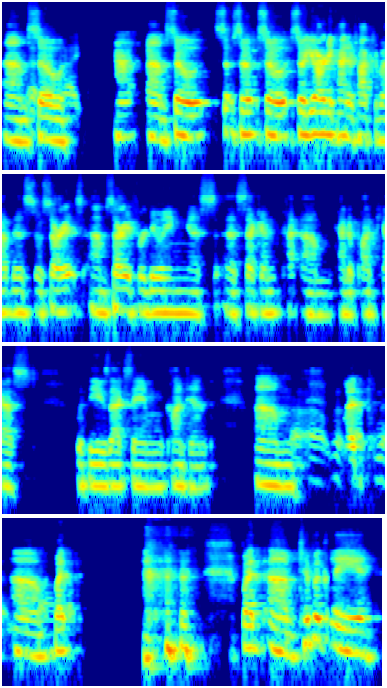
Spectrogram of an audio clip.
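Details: Adult man who identifies himself as a clutterer; cluttering.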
